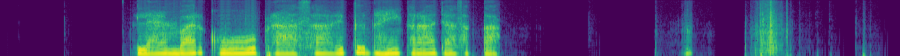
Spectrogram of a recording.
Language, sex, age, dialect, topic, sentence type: Hindi, female, 18-24, Hindustani Malvi Khadi Boli, banking, statement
